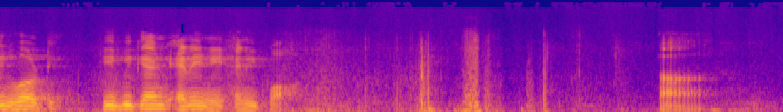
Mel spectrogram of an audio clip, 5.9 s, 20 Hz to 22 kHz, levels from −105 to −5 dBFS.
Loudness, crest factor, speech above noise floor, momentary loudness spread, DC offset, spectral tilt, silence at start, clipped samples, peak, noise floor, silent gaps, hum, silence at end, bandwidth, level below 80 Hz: -29 LUFS; 20 dB; 30 dB; 23 LU; under 0.1%; -7.5 dB/octave; 0 s; under 0.1%; -10 dBFS; -57 dBFS; none; none; 0.5 s; 8.4 kHz; -50 dBFS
